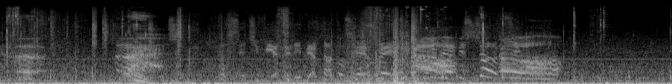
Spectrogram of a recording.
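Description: A man speaks in a low, gruff voice close by.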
